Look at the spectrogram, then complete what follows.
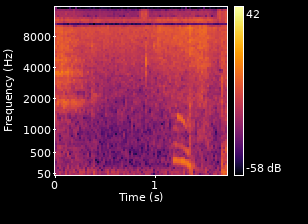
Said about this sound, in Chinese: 哦，还有猫咪。 你你为什么说？ 对，为什么它怎么进来的？门不是关着的吗？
